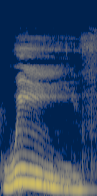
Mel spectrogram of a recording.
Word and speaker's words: we've: Percebe que é we've. Você fecha o som no V.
